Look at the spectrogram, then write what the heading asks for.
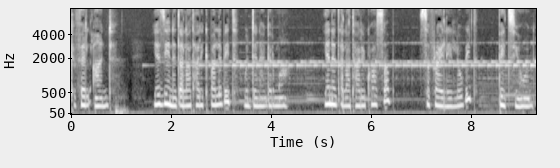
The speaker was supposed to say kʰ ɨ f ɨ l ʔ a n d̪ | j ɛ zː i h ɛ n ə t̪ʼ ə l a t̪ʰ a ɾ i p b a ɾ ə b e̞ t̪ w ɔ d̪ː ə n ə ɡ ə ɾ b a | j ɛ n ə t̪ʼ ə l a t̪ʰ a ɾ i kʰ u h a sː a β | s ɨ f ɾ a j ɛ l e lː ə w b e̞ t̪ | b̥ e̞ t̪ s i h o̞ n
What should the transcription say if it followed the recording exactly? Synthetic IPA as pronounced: kʰ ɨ f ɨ l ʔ a n d̪ | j ɛ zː i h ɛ n ə t̪ʼ ə l a t̪ʰ a ɾ i k b a l ə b e̞ t̪ w ɔ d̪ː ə n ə ɡ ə ɾ m a | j ɛ n ə t̪ʼ ə l a t̪ʰ a ɾ i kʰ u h a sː a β | s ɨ f ɾ a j ɛ l e lː ə w b e̞ t̪ | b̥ e̞ t̪ s i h o̞ n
